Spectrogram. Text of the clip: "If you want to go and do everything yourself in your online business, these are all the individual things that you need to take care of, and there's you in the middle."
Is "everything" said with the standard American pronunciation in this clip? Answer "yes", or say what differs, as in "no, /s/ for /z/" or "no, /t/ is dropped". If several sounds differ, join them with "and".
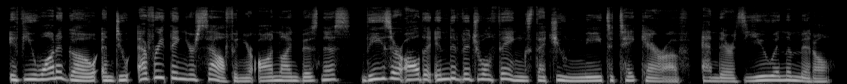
yes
